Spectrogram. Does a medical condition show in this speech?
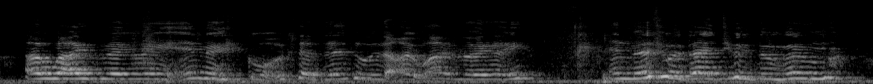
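Yes: cerebral palsy.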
